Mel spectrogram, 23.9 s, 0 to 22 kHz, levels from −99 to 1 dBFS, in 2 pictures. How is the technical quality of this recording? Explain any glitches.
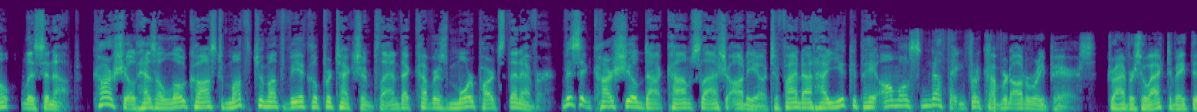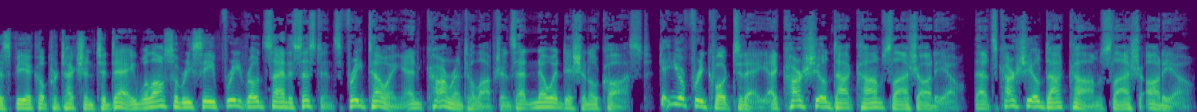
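The recording has one glitch, a call bitrate drop in the middle of the speech.

From 8.99 s to 14.23 s the sound degrades, consistent with the encoder falling from around 64 kbps to about 8 kbps after the call's bandwidth estimate fell. Starved of bits, the codec quantises coarsely and narrows the audio band from 20 kHz to 8 kHz. The speech turns muffled, rough and watery, worst for about 1.07 s at the lowest rate, before the full bandwidth returns.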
